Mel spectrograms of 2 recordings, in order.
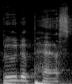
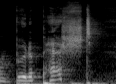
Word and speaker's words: Budapest: they they said that Budapest is supposed or Budapest I it's pronounced both ways either way they were saying that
